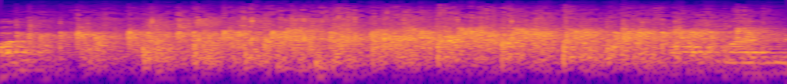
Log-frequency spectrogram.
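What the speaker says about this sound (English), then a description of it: "Thank you for your support. A round of applause." Applause from the audience at a Hagerstown City Council election forum, a steady dense wash of clapping that stays loud and even throughout.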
